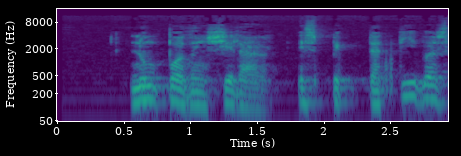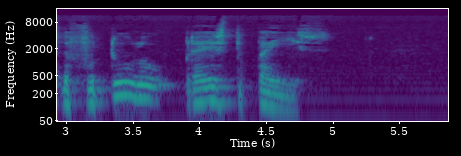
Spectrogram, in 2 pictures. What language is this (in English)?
Galician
